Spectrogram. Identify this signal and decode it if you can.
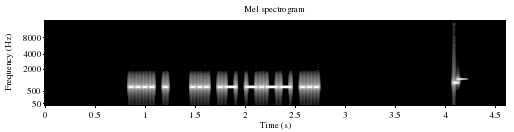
Morse code, heard as a keyed tone, about 34 wpm, 700 Hz. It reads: HE SAYS
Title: Sets of 2 Words 35wpm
